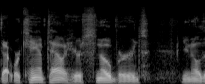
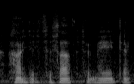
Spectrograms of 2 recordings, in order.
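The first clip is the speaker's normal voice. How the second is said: very quiet, barely audible muttered mumble; 14 dB quieter than usual. Retelling a voicemail from an officer: imitating Officer May mumbling quietly. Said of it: "So fucking quiet, I can barely hear him".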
